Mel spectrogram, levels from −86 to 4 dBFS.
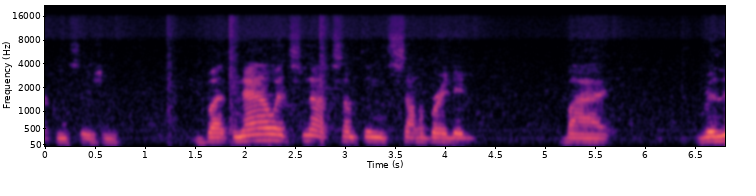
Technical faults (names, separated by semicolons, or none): noise suppressor artifacts; speech cut by the noise suppressor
